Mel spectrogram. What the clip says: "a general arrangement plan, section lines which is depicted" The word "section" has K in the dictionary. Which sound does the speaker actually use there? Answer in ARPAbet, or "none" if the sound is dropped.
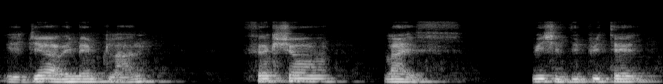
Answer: K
